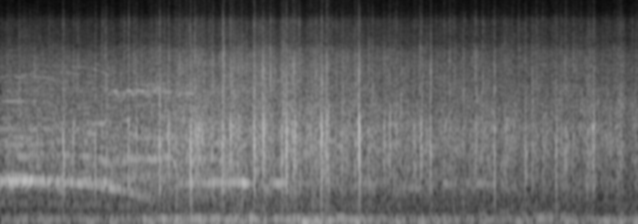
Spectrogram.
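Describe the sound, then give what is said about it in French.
Audience applause, an ovation welcoming a Vendée Globe sailor at a reception: dense clapping from a crowd sustained throughout, with sharp individual claps standing out. “Très content de recevoir Romain, donc vous pouvez lui faire encore une ovation, messieurs-dames.”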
